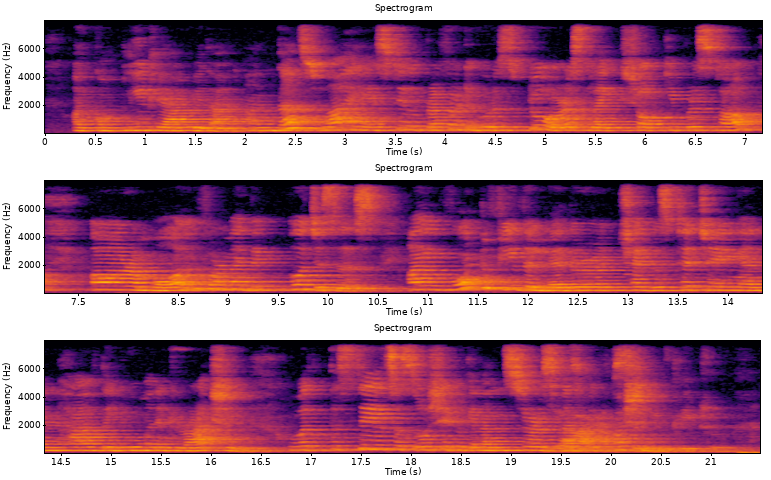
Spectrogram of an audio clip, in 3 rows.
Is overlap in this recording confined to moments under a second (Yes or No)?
No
